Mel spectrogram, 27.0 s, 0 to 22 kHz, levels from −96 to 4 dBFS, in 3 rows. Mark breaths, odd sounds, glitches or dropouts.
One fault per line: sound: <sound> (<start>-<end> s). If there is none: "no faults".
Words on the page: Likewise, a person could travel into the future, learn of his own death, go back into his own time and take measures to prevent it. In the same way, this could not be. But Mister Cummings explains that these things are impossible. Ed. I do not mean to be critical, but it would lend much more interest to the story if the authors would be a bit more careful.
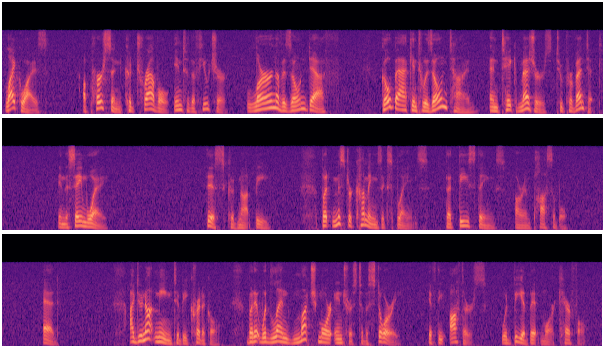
no faults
